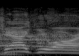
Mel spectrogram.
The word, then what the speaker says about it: Jaguar: That's a Jaguar, as the the Brits would say. They add that third syllable.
